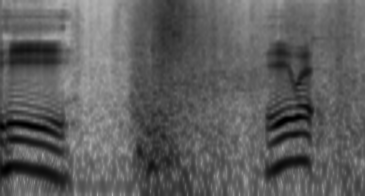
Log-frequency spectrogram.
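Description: A blade swishes through the air and strikes with a burst of noise.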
